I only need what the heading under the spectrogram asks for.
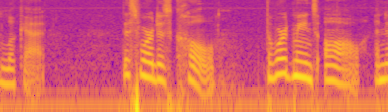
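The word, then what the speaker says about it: kol: Now usually a comet makes an a sound but in the word cole it makes an o sound.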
